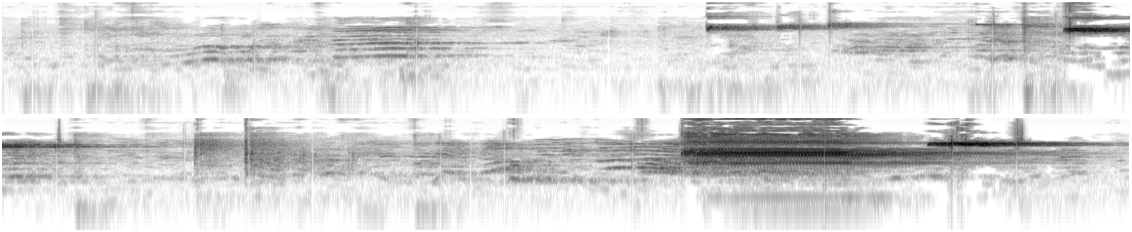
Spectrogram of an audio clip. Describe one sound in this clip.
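A basketball thumps on a wooden floor.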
